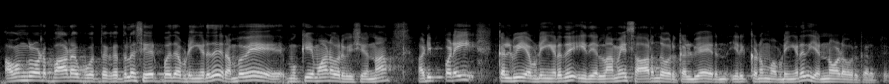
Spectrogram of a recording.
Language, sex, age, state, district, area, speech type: Tamil, male, 18-30, Tamil Nadu, Namakkal, rural, spontaneous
